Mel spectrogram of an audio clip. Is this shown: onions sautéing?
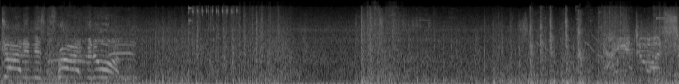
no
